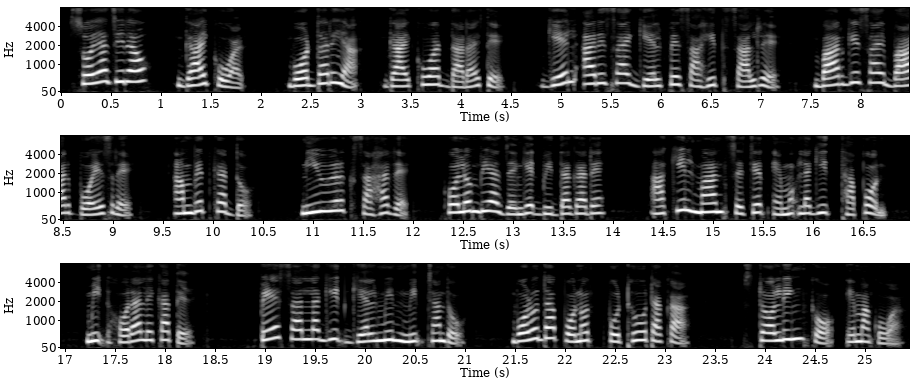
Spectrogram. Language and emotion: Santali, neutral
